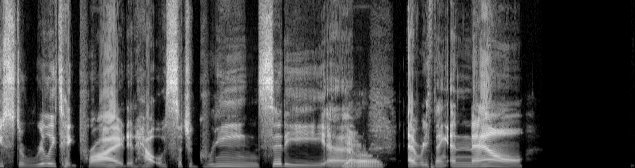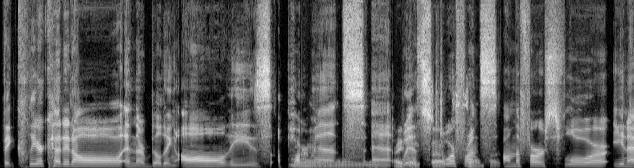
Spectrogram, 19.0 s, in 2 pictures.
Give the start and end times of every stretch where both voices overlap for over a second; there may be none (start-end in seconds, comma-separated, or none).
13.9-17.1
